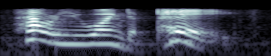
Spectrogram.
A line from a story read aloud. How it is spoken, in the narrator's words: growled the hag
